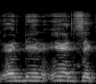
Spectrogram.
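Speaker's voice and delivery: normal talking voice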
